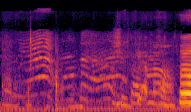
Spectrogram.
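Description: Children's voices talking and calling out in short high-pitched phrases, over a steady low hum.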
